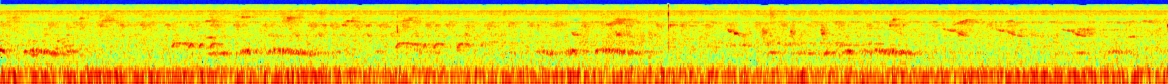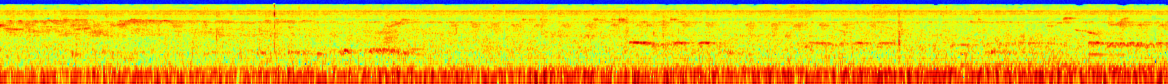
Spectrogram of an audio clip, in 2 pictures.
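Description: Birds chirping: short high falling chirps and lower calls scattered throughout, over a steady low rumble of background noise.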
